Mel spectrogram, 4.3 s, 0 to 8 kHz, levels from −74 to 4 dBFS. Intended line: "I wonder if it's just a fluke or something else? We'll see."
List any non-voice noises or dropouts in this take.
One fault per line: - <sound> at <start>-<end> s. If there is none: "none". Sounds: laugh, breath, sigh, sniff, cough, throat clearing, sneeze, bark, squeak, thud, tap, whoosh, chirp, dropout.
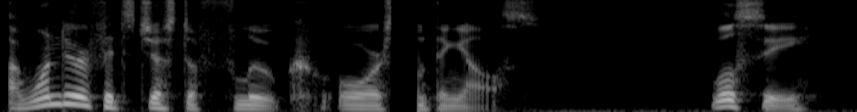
- dropout at 1.9-2.1 s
